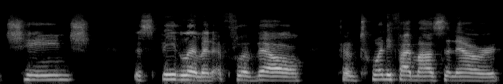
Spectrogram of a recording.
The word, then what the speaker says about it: Flavel: Pam, is that pronounced Flavel or Flavel? Flavel.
